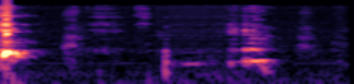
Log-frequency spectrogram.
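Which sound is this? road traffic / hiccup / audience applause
hiccup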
